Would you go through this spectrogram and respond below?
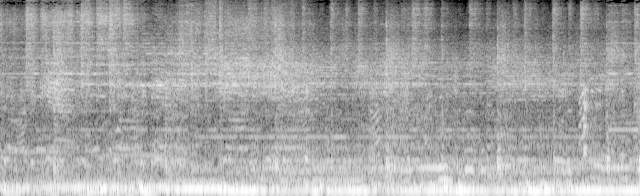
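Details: Loud hip hop music with singing and a heavy bass beat fills the whole stretch; no animal is heard.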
